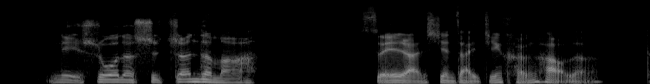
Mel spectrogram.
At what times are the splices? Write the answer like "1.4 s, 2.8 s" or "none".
3.5 s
